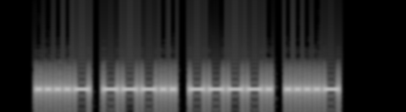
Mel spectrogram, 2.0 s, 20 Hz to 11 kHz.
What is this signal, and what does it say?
Morse code, heard as a keyed tone, about 50 wpm, 700 Hz. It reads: 4894
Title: Numbers - 4-Digit 50wpm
